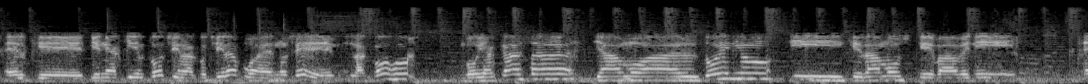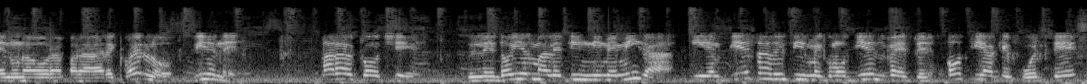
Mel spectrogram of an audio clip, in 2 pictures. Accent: Romania; now in Pozoblanco, Spain; nosotros somos rumanos, vivimos en la tierra del jamón, Pozo Blanco.

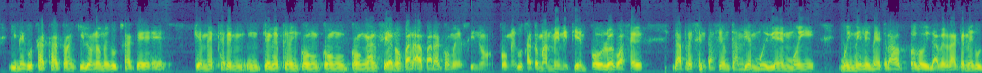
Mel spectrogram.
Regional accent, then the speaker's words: Andalusia, Spain; como muchos andaluces

